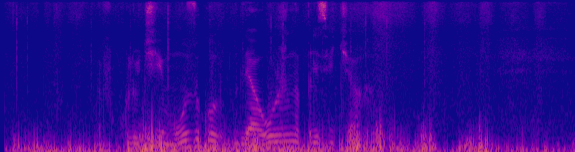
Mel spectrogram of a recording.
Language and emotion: Russian, neutral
